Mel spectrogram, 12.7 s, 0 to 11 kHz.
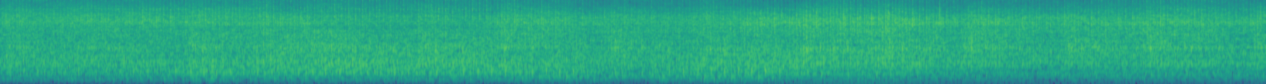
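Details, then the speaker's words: BMW E91 LCI diesel, used replacement engine with new timing chains, freshly installed after fuel bleed; even idle clatter with no misses, knocks or speed wander; engine runs flawlessly, normal idle. "runs pretty damn good so this car it runs pretty good the engine is performing flawlessly"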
